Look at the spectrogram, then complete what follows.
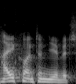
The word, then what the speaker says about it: Heiko Antoniewicz: Herzlich willkommen, Heiko Antoniewicz. Ja, freue mich sehr. Richtig ausgesprochen? Ja, genau richtig.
